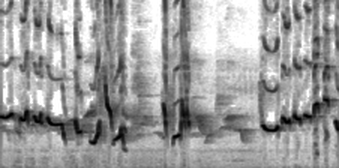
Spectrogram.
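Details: Oriental magpie-robin (kacer) as a lure bird, delivering bursts of rapid whistled syllables with steep swoops. A quiet gap of about a second separates two loud, fast sequences of clipped notes.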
